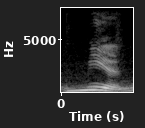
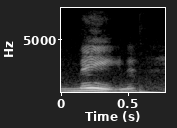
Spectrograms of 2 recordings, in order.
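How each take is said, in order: First: The vowel glides from ee to an. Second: The vowel sounds like the English word main. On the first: The speaker calls it right. "So it's mian" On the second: The speaker calls it wrong. "not main"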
